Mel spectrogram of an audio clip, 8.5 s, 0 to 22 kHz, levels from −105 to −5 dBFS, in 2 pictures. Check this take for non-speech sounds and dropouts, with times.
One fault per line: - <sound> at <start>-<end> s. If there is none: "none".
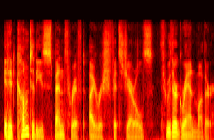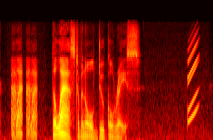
- laugh at 4.5-5.0 s
- chirp at 8.0-8.3 s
